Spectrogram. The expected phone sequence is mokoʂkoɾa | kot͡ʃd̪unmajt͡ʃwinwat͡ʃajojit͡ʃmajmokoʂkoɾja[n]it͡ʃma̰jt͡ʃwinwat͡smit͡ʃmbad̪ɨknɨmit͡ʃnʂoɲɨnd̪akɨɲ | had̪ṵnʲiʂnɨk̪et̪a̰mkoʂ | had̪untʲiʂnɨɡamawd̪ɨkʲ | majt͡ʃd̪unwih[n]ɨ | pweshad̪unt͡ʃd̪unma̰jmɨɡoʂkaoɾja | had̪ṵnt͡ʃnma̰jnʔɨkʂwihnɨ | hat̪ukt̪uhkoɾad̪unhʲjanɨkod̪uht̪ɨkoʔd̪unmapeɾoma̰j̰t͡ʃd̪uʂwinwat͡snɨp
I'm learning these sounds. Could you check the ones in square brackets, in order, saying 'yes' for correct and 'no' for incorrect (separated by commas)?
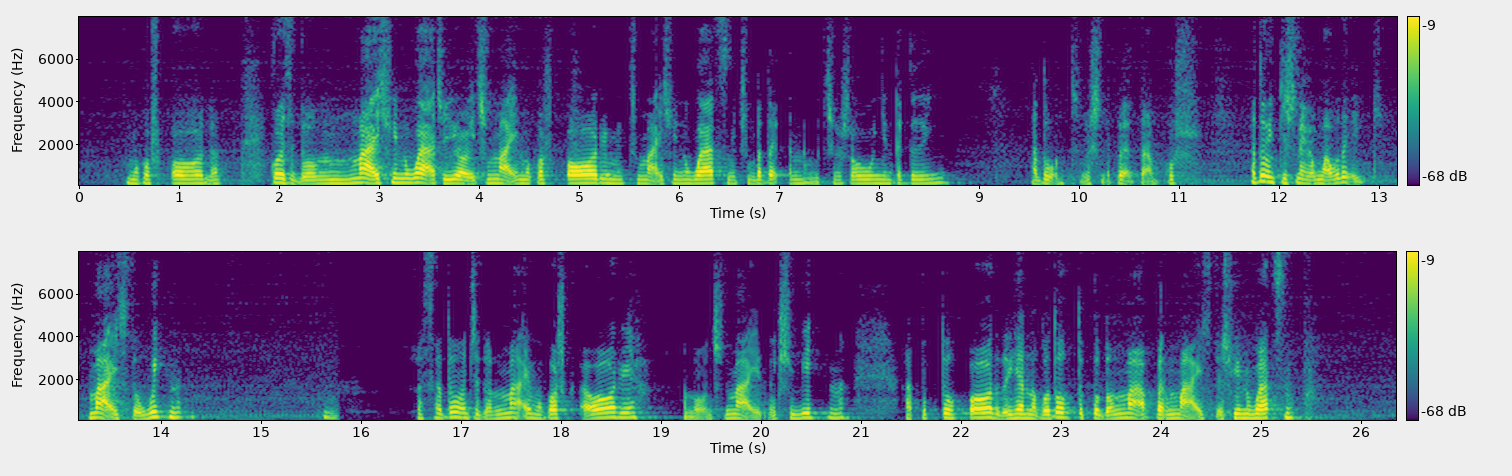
no, yes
